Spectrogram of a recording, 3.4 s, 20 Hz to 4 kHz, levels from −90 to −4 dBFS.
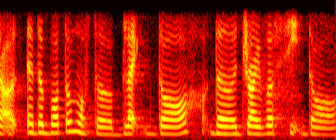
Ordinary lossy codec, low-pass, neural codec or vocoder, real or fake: none; 3.6 kHz; none; real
